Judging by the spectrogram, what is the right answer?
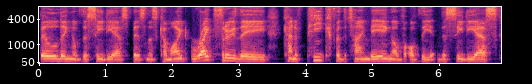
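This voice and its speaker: Chatty male interview host, mellow tone. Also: medium pitch, normal speed. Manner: chatty, addresses viewers directly. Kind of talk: livestream interview.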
